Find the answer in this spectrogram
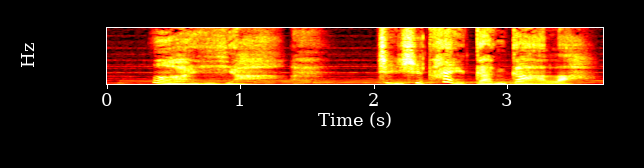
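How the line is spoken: Sighing mother. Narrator (Chinese): 妈妈叹了口气

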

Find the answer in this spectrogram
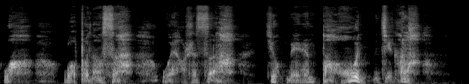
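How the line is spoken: Panting. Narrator (Chinese): 于哥喘着气说道

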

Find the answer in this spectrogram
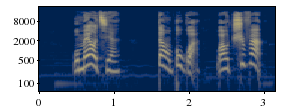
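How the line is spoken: Tearful shout. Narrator (Chinese): 猪头擦擦眼泪……大喊

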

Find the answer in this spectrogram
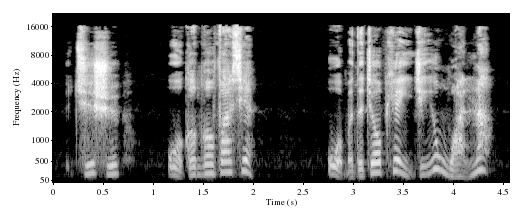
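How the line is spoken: Quiet addition. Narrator (Chinese): 悠悠小声补充道

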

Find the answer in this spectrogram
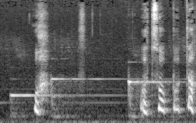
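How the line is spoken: Crying. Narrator (Chinese): 优美子哭着说道

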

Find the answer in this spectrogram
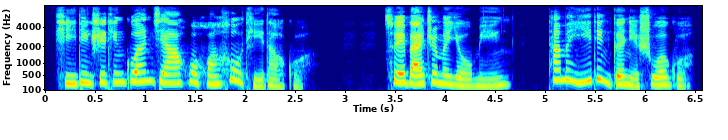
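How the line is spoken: Laughing. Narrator (Chinese): 苗贤妃笑道

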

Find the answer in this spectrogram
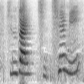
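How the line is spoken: Soft, gentle. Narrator (Chinese): 轻声说

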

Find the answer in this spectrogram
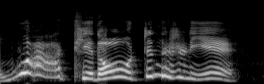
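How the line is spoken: Shouted. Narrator (Chinese): 我喊出

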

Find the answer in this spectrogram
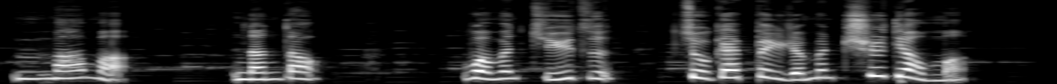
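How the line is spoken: Crying. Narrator (Chinese): 他哭着说

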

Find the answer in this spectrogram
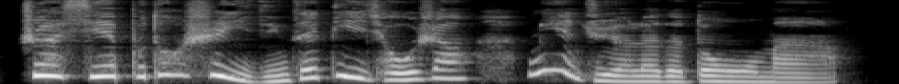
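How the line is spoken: Soft sigh. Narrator (Chinese): 他轻轻地叹了口气

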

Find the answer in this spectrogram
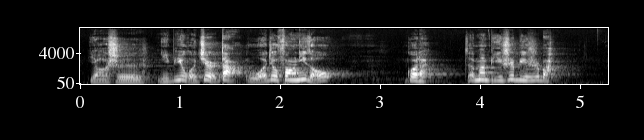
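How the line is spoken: Old man shouting. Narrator (Chinese): 老头大叫道

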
